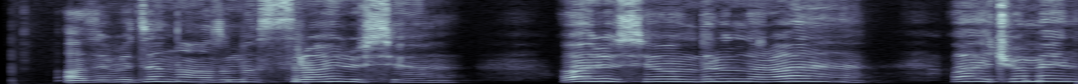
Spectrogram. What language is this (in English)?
Azerbaijani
